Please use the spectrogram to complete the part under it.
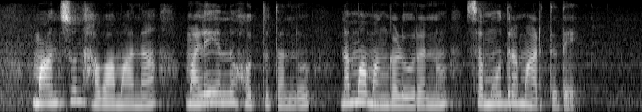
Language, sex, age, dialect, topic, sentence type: Kannada, female, 18-24, Coastal/Dakshin, agriculture, statement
